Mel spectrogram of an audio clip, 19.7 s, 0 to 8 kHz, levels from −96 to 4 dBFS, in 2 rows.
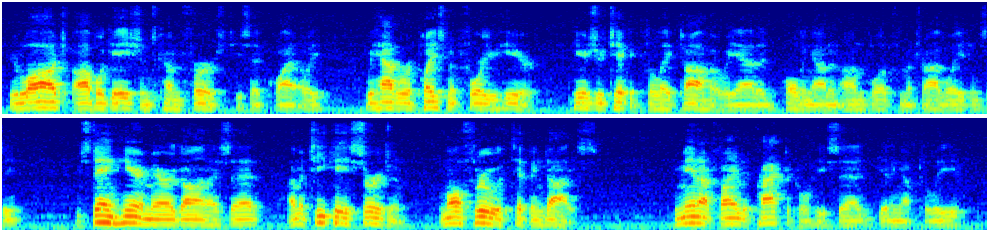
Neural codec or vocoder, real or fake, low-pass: none; real; 7.2 kHz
